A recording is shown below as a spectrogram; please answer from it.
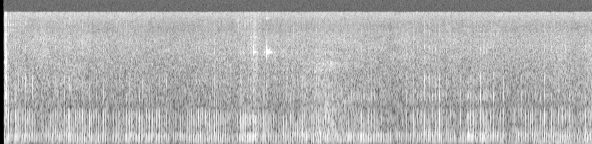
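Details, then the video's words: Caspurr, a pet cat, purring indoors with a chirp said to sound within the purr; a steady, low, rumbling drone with soft pulsing texture runs throughout at an even level. "Caspurr chirp purr"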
